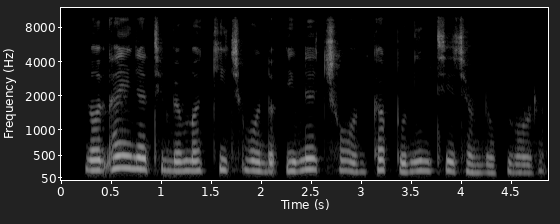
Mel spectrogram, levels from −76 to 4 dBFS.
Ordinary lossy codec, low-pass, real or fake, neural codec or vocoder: none; 9.9 kHz; fake; autoencoder, 22.05 kHz, a latent of 192 numbers a frame, VITS, trained on one speaker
